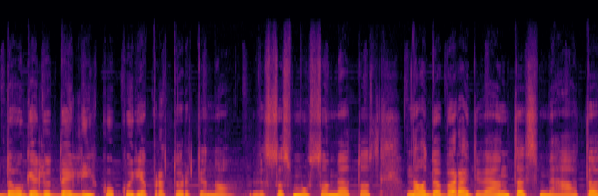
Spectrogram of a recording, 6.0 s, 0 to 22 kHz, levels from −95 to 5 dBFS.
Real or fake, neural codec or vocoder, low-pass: real; none; 19.8 kHz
